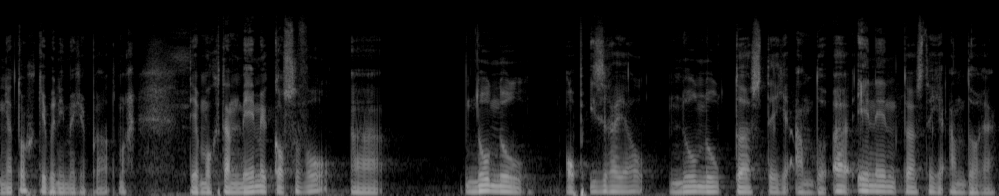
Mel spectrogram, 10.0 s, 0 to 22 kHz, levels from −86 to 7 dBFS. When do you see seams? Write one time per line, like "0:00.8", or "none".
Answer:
none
